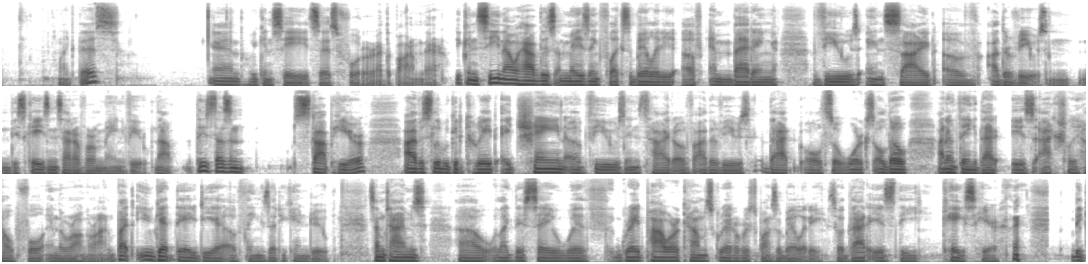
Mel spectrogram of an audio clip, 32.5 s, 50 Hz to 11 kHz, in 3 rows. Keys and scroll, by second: 1.1 super+s.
